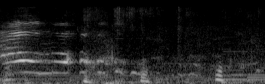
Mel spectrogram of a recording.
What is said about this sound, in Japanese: すごい、子供が子供の声です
